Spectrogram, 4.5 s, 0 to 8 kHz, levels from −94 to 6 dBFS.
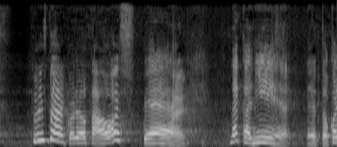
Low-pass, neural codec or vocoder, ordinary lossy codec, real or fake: none; codec, 16 kHz, 16 kbps, FunCodec, trained on LibriTTS, 50 frames a second; none; fake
